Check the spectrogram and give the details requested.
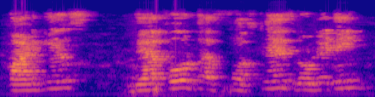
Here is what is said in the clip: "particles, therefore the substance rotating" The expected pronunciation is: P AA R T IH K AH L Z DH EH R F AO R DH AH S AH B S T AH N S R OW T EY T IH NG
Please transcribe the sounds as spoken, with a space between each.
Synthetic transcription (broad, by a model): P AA R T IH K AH L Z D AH R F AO R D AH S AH S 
